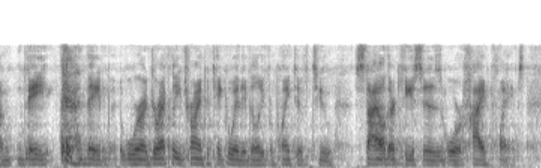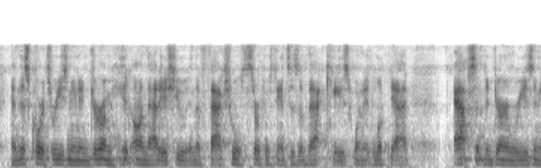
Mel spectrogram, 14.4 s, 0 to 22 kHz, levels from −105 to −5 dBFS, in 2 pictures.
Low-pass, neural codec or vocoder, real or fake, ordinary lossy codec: 7.2 kHz; codec, 16 kHz, 4.8 kbps, FACodec; fake; MP3, 64 kbps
